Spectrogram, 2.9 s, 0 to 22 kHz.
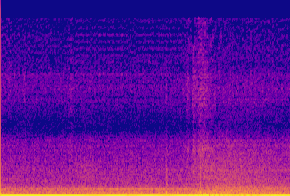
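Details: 1993 Toyota pickup 22RE with a crate motor and new top end, after an engine computer swap: deep, lumpy idle with an occasional uneven stumble; a misfire is still present.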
